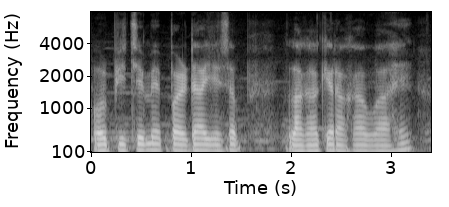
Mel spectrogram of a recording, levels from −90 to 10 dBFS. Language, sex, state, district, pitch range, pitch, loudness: Hindi, male, Arunachal Pradesh, Papum Pare, 120-130 Hz, 125 Hz, -14 LUFS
